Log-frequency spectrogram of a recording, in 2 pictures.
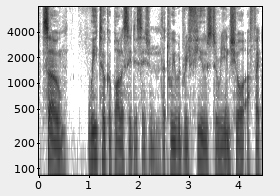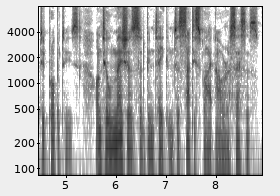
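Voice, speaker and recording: An actor playing an assured, businesslike professional man in a radio drama, speaking in a measured, matter-of-fact way. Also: low-pitched, gravelly, breathy edge, exaggerated voice.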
